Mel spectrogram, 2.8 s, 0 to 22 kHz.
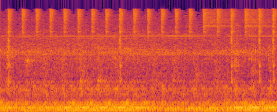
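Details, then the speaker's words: Dodge Charger SRT8 6.1 at idle: rough idle with a sharp, fast tapping around eight per second over the low rumble; engine knock, bad enough that it is barely revved for fear of it dying. "y'all hear this shot it's a terrible sound just terrible as hell"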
